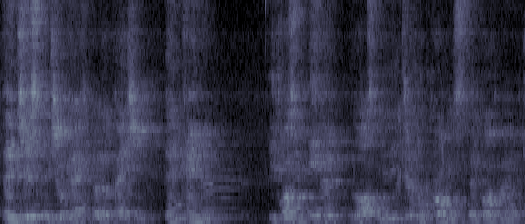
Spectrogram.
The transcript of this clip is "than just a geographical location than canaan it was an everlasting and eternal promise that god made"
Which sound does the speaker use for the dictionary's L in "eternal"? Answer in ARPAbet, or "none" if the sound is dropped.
L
